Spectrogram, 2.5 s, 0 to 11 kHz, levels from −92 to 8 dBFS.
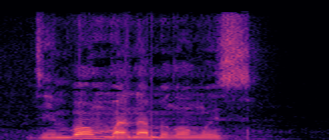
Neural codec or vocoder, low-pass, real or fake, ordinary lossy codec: vocoder, 22.05 kHz, 80 mel bands, WaveNeXt; 9.9 kHz; fake; AAC, 48 kbps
